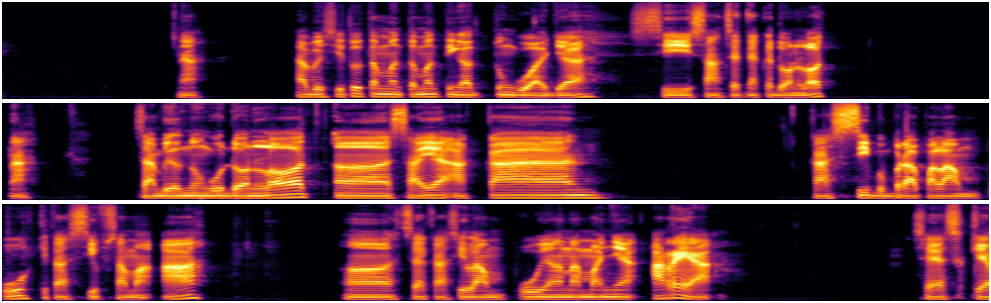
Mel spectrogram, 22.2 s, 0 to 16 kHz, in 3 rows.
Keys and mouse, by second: 8.5 click, 8.9 click, 12.7-13.0 middle drag, 14.9 shift+a, 20.5 middle click.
